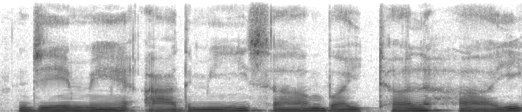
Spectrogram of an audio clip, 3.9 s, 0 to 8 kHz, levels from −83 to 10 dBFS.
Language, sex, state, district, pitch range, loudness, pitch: Maithili, male, Bihar, Samastipur, 105-130 Hz, -14 LUFS, 115 Hz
